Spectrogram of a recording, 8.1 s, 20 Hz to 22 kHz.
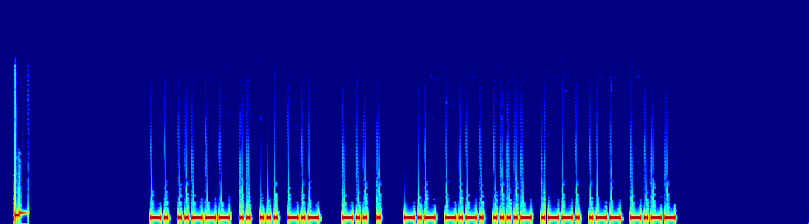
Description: Morse code, heard as a keyed tone, about 36 wpm, 700 Hz. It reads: N2ISK DE KC4PWY
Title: USA Callsign DE Callsign 35wpm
